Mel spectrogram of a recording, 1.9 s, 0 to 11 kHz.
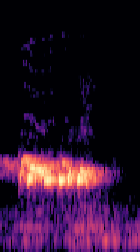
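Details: Zebra dove song, used as a lure to set other zebra doves singing, described as melodious, loud and clear: one warbling, purring coo of about 1.3 seconds, holding a steady middle pitch before fading away.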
